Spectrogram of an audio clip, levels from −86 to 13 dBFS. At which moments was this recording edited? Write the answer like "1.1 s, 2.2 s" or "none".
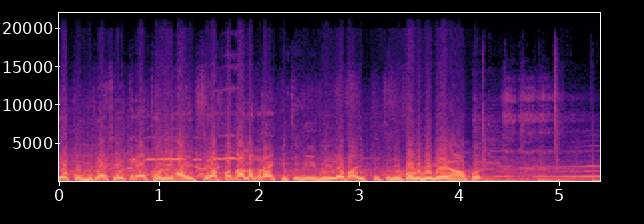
none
